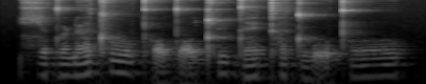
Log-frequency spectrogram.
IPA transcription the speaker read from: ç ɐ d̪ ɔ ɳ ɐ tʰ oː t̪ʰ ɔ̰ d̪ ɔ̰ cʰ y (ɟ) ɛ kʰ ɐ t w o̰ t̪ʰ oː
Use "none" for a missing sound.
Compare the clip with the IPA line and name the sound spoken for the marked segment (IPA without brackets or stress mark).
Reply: d̪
